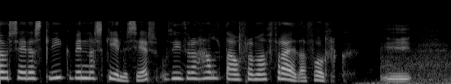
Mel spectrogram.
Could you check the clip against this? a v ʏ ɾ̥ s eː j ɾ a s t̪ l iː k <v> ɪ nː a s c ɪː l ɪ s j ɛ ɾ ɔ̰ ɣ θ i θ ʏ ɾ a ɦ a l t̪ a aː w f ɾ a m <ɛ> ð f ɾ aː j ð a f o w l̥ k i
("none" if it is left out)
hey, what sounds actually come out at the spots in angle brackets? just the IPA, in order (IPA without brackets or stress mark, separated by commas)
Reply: v, a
